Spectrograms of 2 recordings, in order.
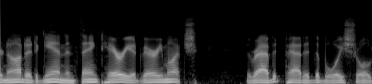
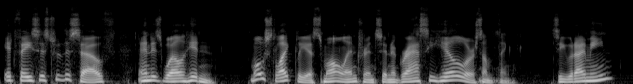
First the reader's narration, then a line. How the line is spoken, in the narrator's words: Harriet continued kindly, seeing Peter's embarrassment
